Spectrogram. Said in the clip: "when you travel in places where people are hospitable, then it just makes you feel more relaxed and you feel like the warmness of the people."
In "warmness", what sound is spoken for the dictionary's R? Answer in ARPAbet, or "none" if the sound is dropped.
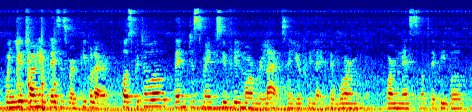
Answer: R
